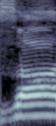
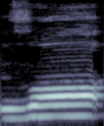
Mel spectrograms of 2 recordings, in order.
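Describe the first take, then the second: First: The letter is said with a light, thin vowel. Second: The letter is said with a heavy, full vowel. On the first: The speaker calls it wrong. "ज़ा नहीं कहेंगे" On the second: The speaker calls it right. "बल्कि ज़ो यूँ पढ़ेंगे"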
